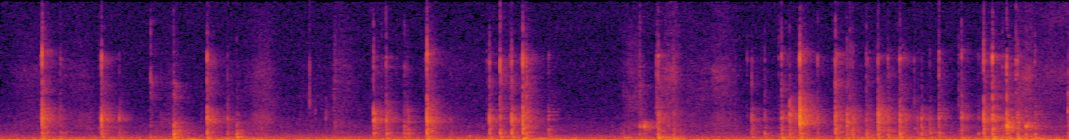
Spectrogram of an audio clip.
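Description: Typing on a computer keyboard: quick, irregular keystroke clicks in short runs.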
